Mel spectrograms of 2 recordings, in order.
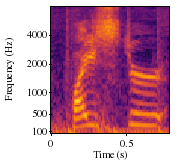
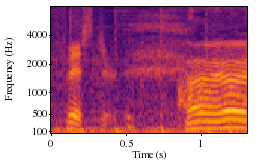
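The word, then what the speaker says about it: Pfister: I hardly know her why not Feist whoa because that's not how it's pronounced is that how the family goes by it it's the Fister e f i yeah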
